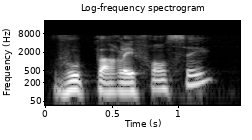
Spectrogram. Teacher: vous parlez français put a question mark at the end and when you pronounce it your voice goes up at the end that's why it's called rising intonation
